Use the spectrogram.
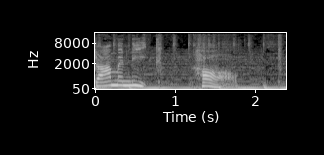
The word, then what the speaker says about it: Shamanique: Shamanique Hall. It's like Dominique, but it's a Shamanique.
